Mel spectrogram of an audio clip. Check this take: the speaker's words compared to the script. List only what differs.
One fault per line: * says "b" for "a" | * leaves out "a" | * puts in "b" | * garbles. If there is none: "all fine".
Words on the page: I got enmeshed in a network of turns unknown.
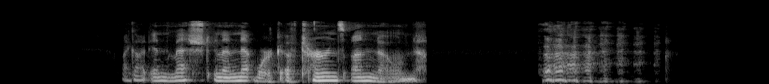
all fine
